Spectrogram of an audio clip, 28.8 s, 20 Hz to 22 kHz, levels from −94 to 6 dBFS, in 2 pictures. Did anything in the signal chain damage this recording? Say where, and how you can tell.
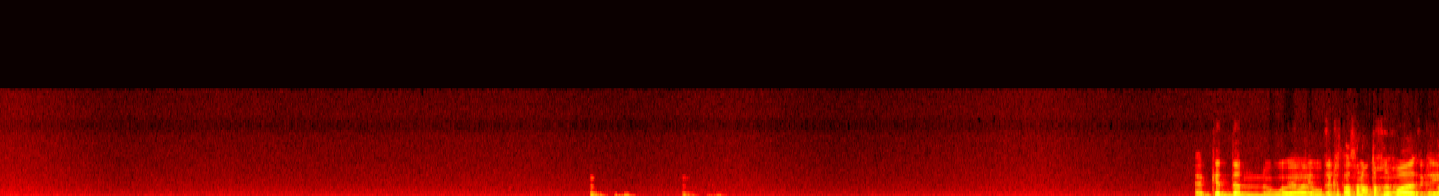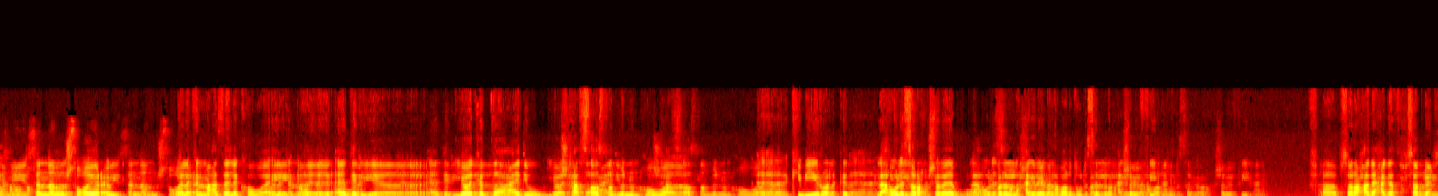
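Yes, in call processing: an echo leak, likely from a far-end loudspeaker whose echo canceller let sound through. A copy of the speech returns about 0.92 s late at 6.81–7.24, 13.06–16.48, 17.07–19.47, 19.87–22.04, 22.88–23.77, 24.09–24.87, 25.28–27.09 and 28.59–28.78 s, faint at first, then fairly strong. A spectrogram shows fainter duplicate harmonic patterns trailing the originals.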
